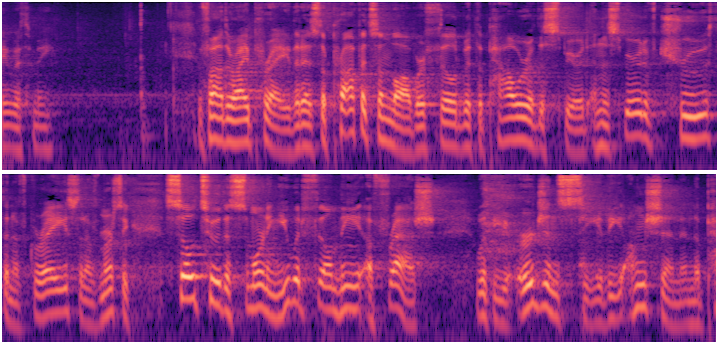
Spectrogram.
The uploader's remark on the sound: This sermon was preached at Providence Church on February 4, 2024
